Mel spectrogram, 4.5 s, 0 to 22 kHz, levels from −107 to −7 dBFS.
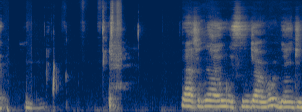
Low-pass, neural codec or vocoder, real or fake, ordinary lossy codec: none; codec, 44.1 kHz, 7.8 kbps, Pupu-Codec; fake; none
